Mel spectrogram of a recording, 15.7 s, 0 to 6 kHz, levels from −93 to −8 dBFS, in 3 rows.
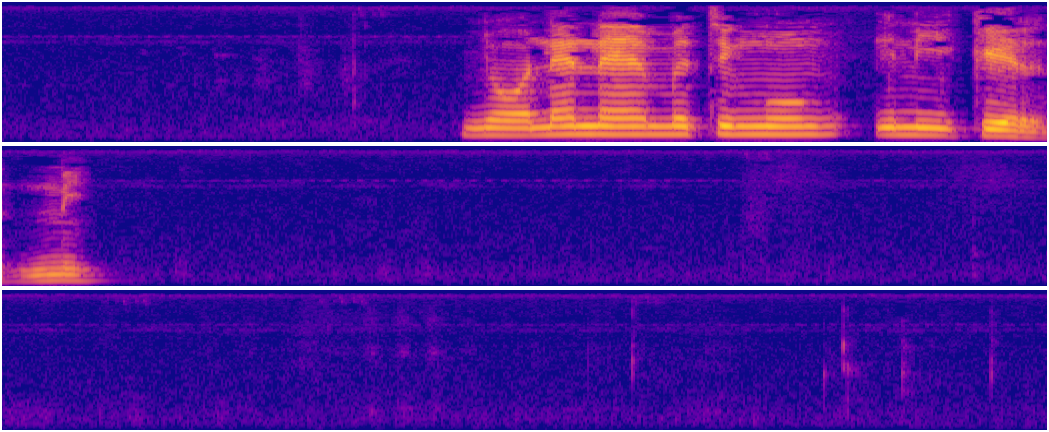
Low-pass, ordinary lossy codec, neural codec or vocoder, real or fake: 5.4 kHz; MP3, 24 kbps; none; real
